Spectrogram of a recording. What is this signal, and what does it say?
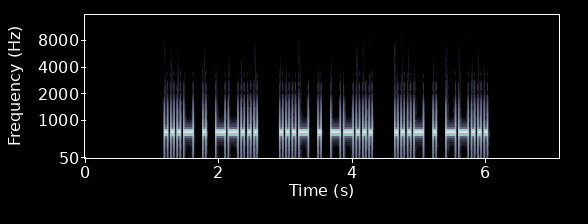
Morse code, heard as a keyed tone, about 25 wpm, 700 Hz. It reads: VE7 VE7 VE7
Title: Callsign Prefixes for Top 25 DXCC - Repeated 3x - 25wpm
